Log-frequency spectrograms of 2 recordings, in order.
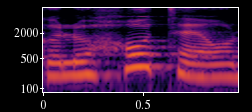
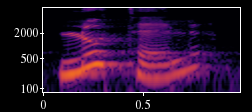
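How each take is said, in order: First: The h at the start is pronounced. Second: The h at the start is silent. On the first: The speaker calls it wrong. "we do not say" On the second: The speaker calls it right. "The letter H is silent in French"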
